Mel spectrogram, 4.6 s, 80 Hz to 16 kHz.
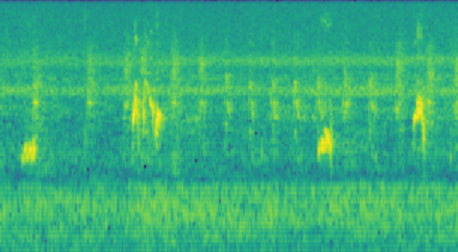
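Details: Red-whiskered bulbul at a trapping site, 31 March 2019: four widely spaced short, slurred whistled notes at low volume against a steady background hum.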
